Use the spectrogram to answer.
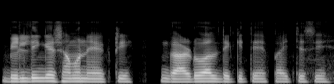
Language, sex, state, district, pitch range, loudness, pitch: Bengali, male, Assam, Hailakandi, 130-140 Hz, -18 LUFS, 135 Hz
